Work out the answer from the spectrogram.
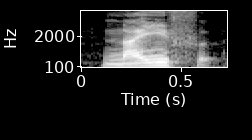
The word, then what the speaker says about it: knife: it's a silent a knife K silent gome g is silent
